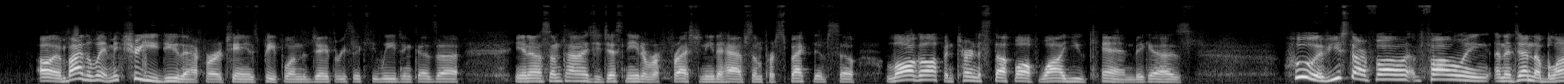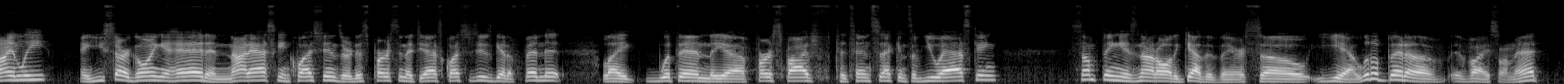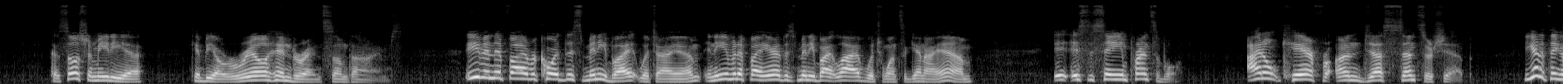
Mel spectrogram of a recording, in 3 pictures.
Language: English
